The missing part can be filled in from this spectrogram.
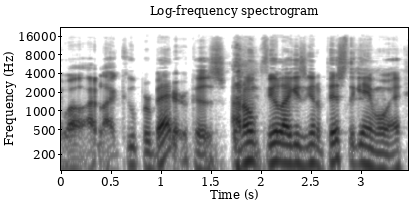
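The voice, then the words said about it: Poor imitation of another person's voice. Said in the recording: “you're really poor in mimicking me because that is a terrible, terrible impersonation”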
